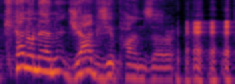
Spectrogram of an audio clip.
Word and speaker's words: Kanonenjagdpanzer: Did I pronounce that right? Was that pretty good? Or? Yeah, it was pretty good. It's the Kanonenjagdpanzer. Okay. Yes, but it's I don't blame you. It's quite accurate, and don't get me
